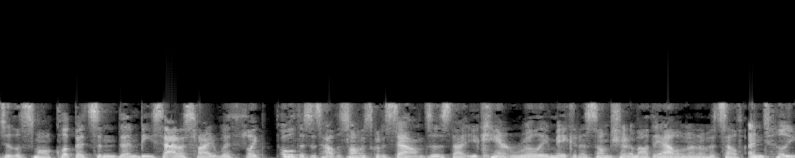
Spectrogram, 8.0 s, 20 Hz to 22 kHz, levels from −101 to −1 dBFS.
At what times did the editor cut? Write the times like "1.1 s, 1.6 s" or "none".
4.3 s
